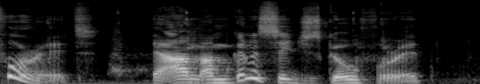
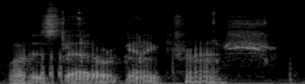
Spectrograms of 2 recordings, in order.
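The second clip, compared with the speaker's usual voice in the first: much lower, softer robot sneering at organic trash; mock robot voice; 13 semitones lower, 14 dB quieter than usual. Streamer voicing a robot for chat, low and disdainful. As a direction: play a cold machine scoffing at flesh.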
